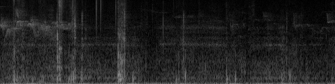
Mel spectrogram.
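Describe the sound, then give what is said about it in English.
Footsteps walking up a road, loud and evenly paced, each step a distinct thud in a steady rhythm that carries on through the whole stretch. “And I'm walking up a road which should turn into a track.”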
